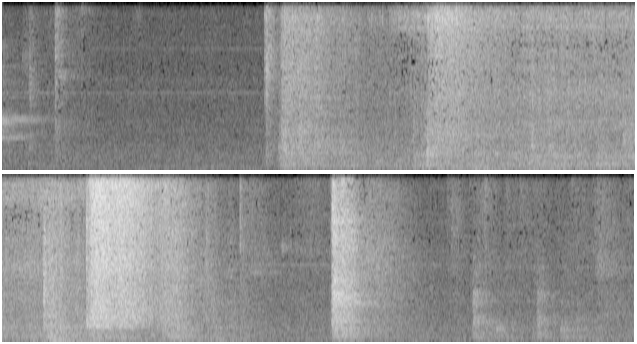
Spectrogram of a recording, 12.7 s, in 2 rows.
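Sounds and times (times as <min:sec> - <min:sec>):
freight elevator door: 0:02.6 - 0:12.5.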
